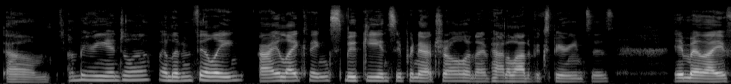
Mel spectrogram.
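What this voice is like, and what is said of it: Low, raspy smoker-like voice. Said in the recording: “That's why my voice sounds so pretty. I sound like Eartha Kitt. I don't sound like a smoker.”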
